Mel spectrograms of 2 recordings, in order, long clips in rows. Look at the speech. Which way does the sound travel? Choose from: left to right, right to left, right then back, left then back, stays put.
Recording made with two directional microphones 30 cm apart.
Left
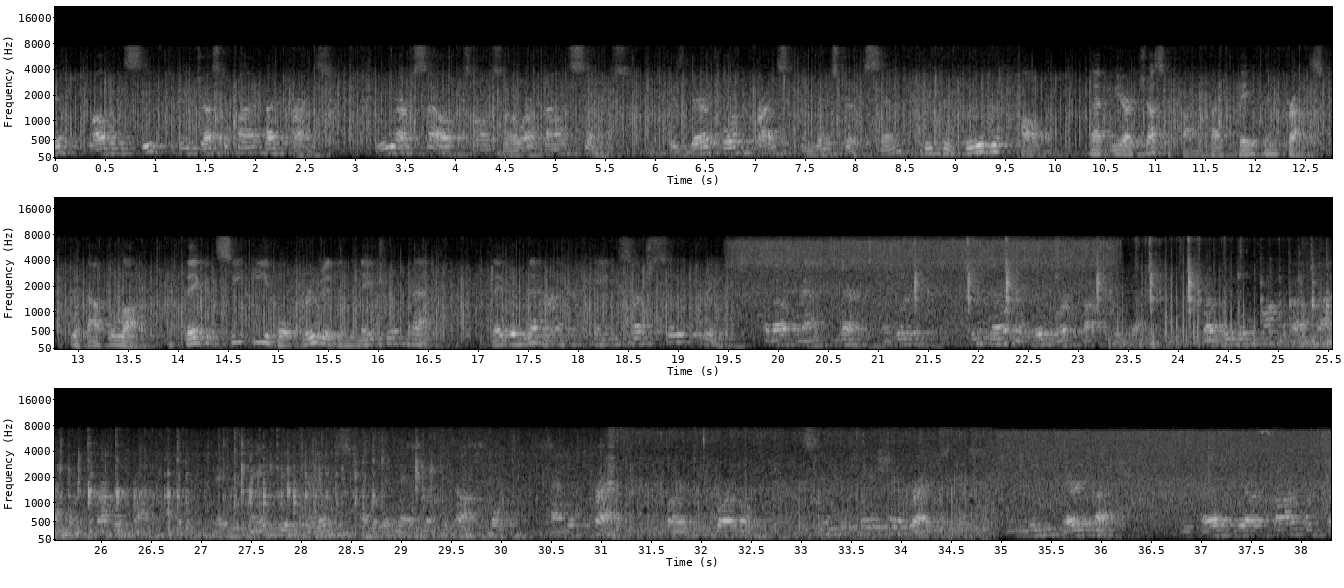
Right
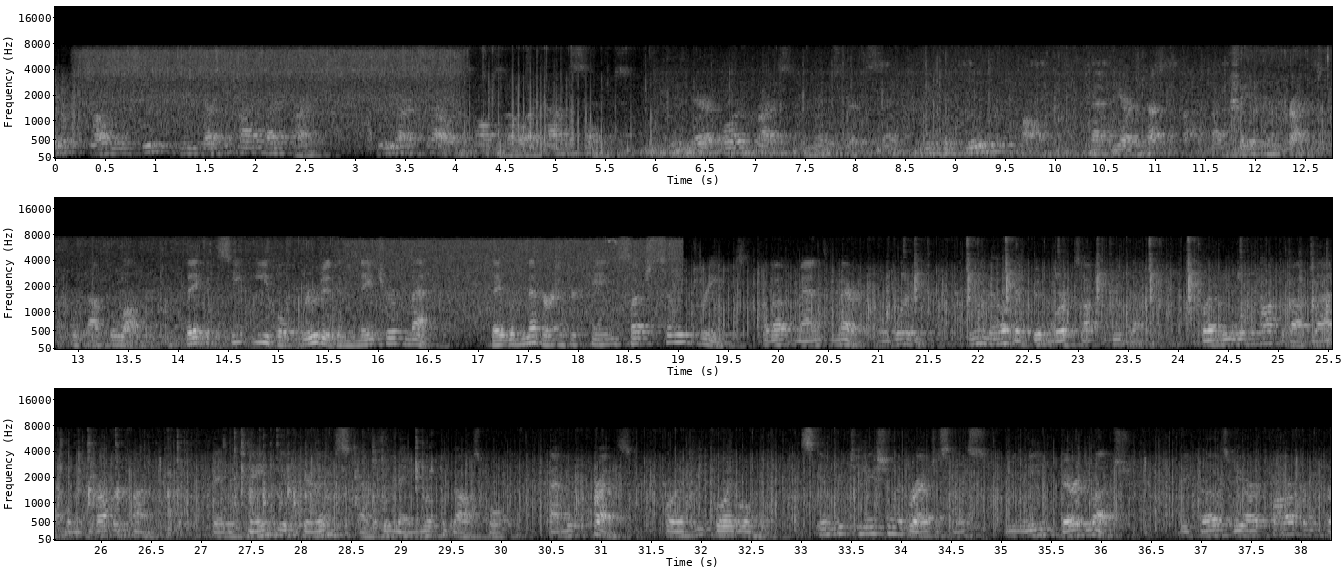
left to right.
